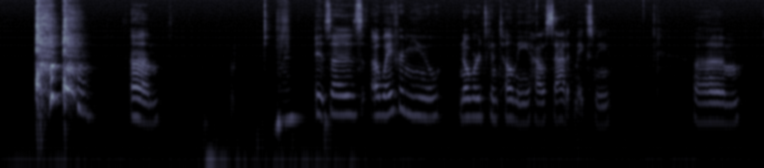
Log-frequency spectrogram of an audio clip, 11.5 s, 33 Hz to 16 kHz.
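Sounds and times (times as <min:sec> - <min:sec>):
person coughing: 0:00.6 - 0:01.4
speech: 0:02.0 - 0:02.5, 0:04.1 - 0:09.2, 0:10.4 - 0:11.2.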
